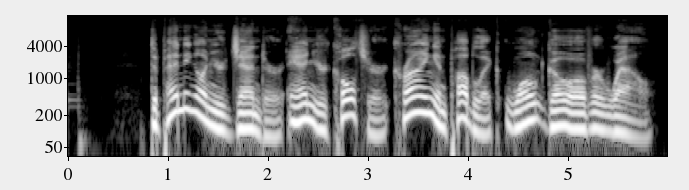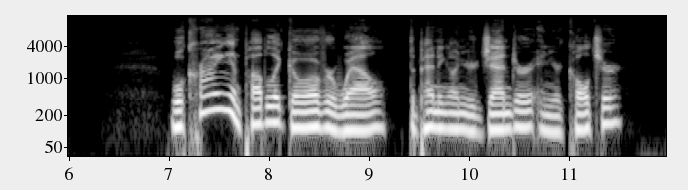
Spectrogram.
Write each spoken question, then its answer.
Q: Will crying in public go over well, depending on your gender and your culture?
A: No, crying in public will not go over well, depending on your gender and your culture.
